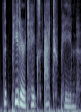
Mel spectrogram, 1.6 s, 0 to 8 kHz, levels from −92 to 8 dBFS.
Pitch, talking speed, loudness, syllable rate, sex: 200 Hz, 150 wpm, -19 LUFS, 6.7 syllables/s, female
